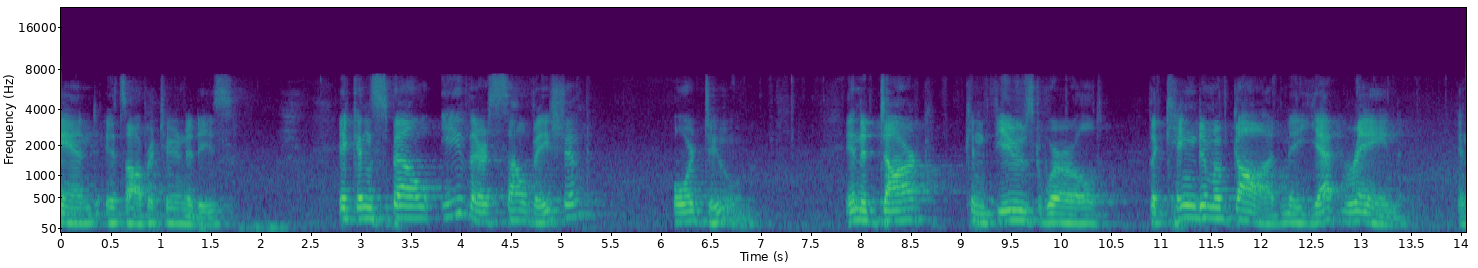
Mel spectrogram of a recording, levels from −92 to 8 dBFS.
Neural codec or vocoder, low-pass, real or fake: none; 7.2 kHz; real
